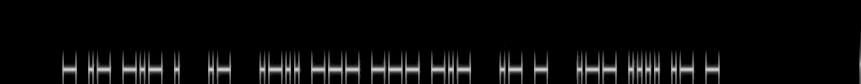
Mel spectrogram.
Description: Morse code, heard as a keyed tone, about 28 wpm, 700 Hz. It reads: TAKE A LOOK AT WHAT
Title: Sets of 5 Words Encore2 28wpm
